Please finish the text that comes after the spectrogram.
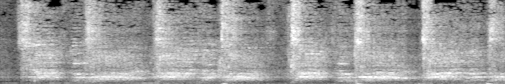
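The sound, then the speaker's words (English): A large crowd at a Poor People's Economic Human Rights Campaign march chants the slogan "stop the war on the poor" in unison, voices rising and falling in a steady repeating rhythm, with sharp beats punctuating each phrase, loud. “They're chanting, if you can't make it out, stop the war on the poor.”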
